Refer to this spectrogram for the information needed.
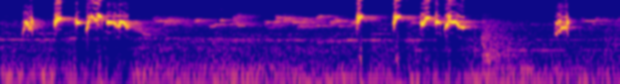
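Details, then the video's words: Red-whiskered bulbul singing with good phrasing and a light voice: chattering clusters of bright whistled notes, one fuller warbling phrase in the middle, and a lone note at the end, against a quiet background. "สำนวนดี ปากเบานกดาวรุ่ง"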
